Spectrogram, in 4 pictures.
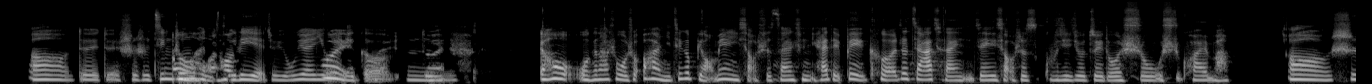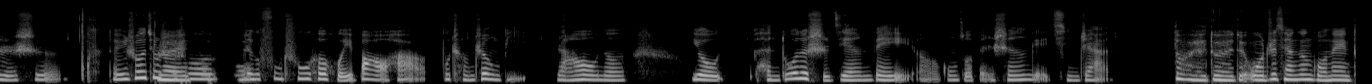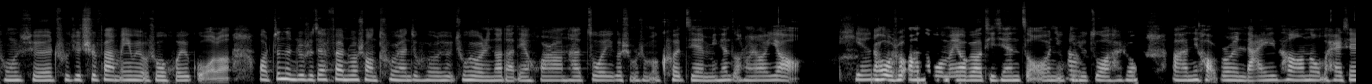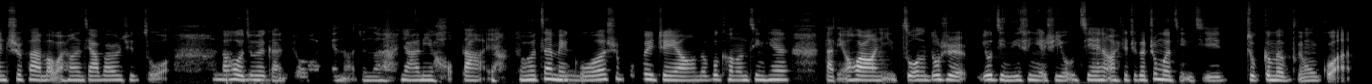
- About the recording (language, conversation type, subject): Chinese, podcast, 有哪次旅行让你重新看待人生？
- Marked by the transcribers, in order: other background noise; other noise; laughing while speaking: "吧"; laughing while speaking: "呀"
